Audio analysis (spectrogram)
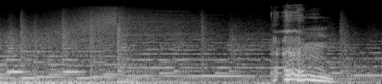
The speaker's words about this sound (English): Nothing like starting off with a big old cough.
